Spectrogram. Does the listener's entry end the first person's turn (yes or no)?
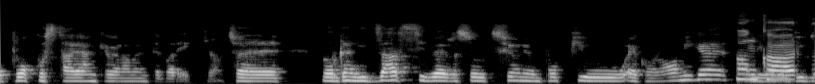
no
